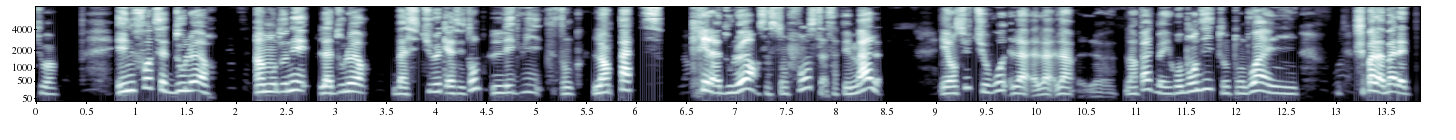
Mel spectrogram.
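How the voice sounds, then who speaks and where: A woman's voice: medium pitch, no room sound, clean studio sound. A woman guest in a casual interview, explaining her experience with vivid images and talking straight to the listener. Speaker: guest, business coach.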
